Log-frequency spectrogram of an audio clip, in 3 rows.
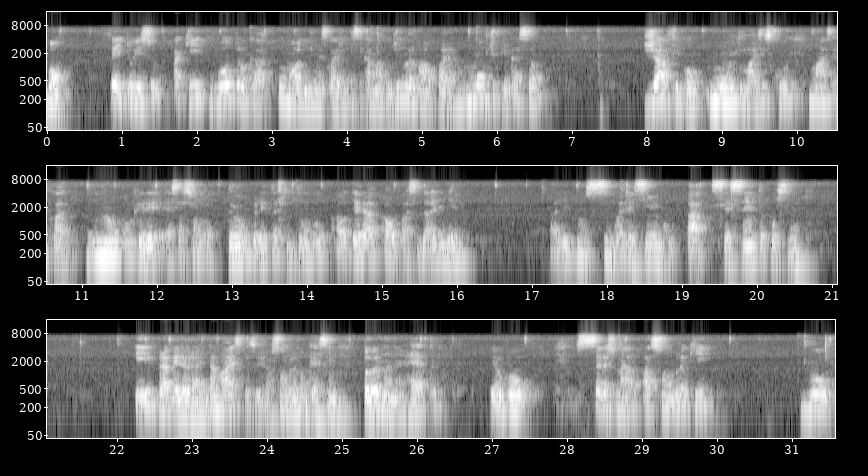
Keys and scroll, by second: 19.2-20.0 typing, 29.7 Escape, 31.3-31.5 typing.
